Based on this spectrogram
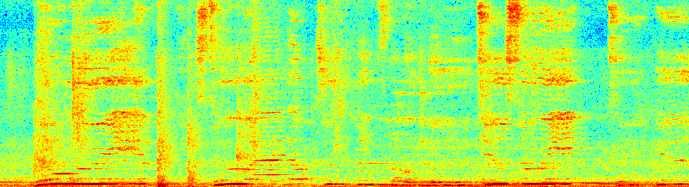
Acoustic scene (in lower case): cafe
